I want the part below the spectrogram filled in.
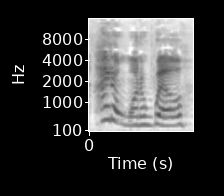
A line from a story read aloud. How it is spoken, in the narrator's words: Ma sobbed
